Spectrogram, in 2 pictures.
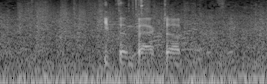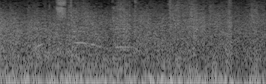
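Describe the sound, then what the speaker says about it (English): Artillery fire in the World War One strategy video game The Great War: Western Front, a loud continuous rumble of distant blasts and booms, with a voice speaking briefly over it. "I'm just going to drop as much artillery into this area as I can"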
